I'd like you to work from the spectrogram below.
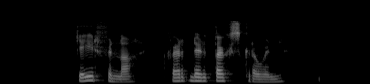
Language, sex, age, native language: Icelandic, male, 20-29, Icelandic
